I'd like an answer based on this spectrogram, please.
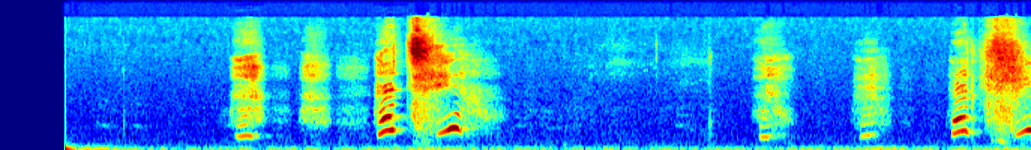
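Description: A gasping intake followed by a burst, repeated as several sneezes in a quiet room; a run of sneezing as with a bad cold.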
